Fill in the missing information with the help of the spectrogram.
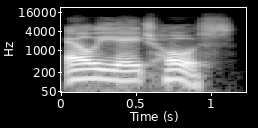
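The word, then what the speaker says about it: lejos: Here far is leos pronounced l eh hos. The j in Spanish makes an h sound like the h in house.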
